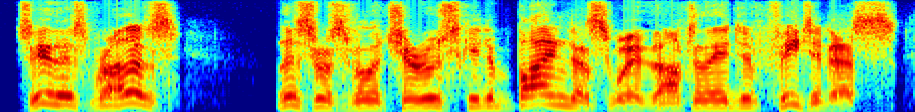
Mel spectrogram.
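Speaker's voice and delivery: a commander calling out high and loud to his troops; rallying cry. Acted. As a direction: rouse the men, let it ring across the crowd. Rallying soldiers with captured chains.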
